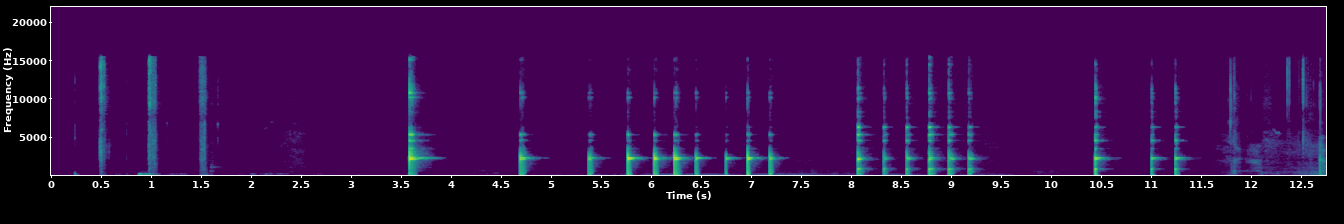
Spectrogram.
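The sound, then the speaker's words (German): Glass perfume bottles are tapped together in a series of sharp, bright clinks, some single and some in quick rhythmic runs, clear with pauses between bursts and no talking. “Jetzt nehme ich mal mein anderes Parfüm und klopfe es an mein anderes Parfüm.”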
